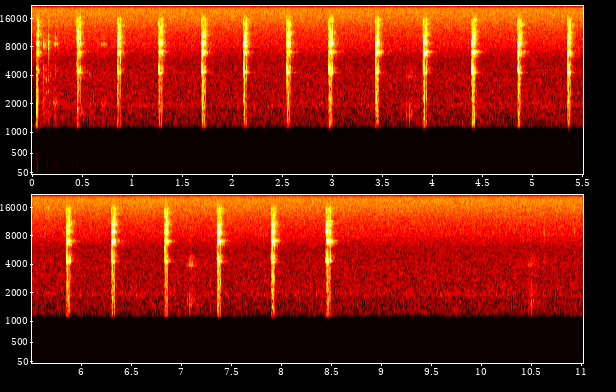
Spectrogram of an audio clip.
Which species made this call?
Eupholidoptera smyrnensis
